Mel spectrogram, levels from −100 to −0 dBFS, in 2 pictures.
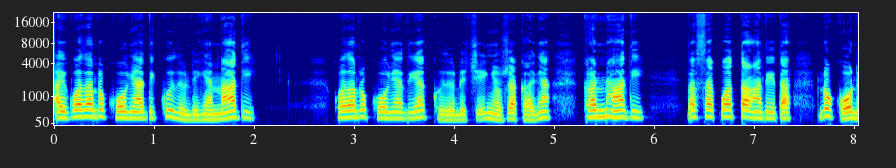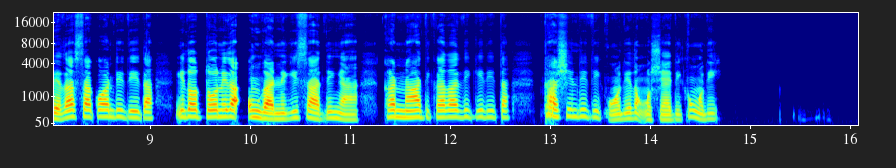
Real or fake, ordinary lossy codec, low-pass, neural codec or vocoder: real; none; none; none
